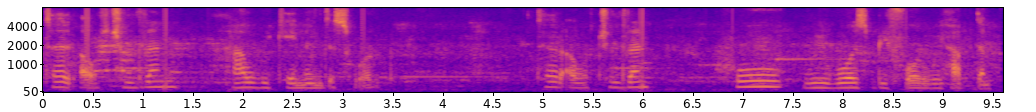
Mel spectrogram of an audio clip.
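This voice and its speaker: A woman's voice: lowish voice, fairly even intonation, takes it slowly, vocal fry, long pauses, background noise. A woman from Eritrea, earnestly giving parenting advice in English and repeating herself for emphasis. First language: Tigrinya or other Eritrean language. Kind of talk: earnest talk to camera.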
